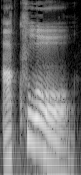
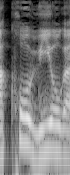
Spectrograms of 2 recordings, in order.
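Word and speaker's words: ἀκούω: 그다음 아쿠오 듣니다. 이것도 아 아 아코위오가 아니라 오미크론 입실론이 중무험이죠. 그래서 우 발음이 납니다.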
